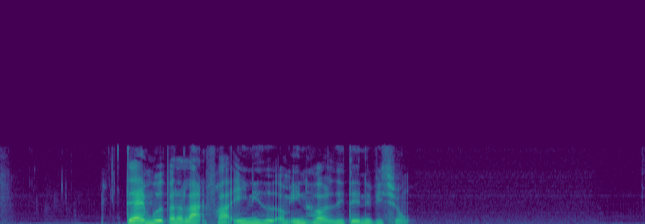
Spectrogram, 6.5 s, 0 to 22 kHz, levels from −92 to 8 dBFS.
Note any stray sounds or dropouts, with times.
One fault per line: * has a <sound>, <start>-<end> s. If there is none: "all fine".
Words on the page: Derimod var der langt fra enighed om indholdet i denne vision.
all fine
